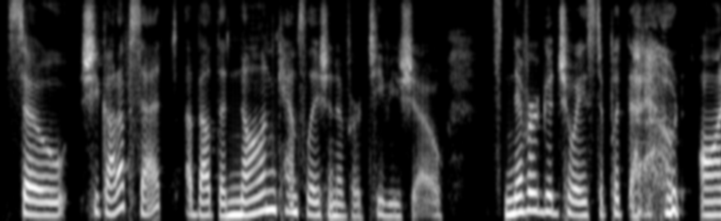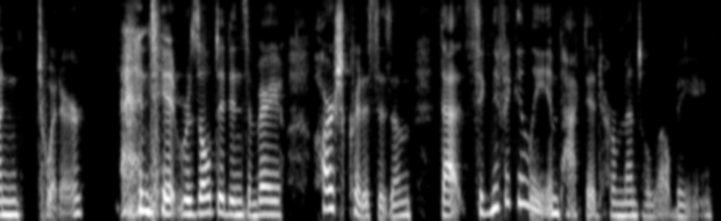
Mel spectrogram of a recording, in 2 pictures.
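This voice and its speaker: A woman's voice: fairly low pitch, moderate pace, vocal fry, no room sound, clean studio sound. A woman giving a conversational book review as a guest on a talk show.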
